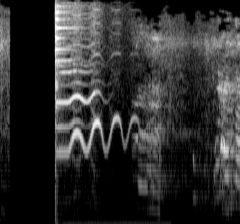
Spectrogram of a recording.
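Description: A cartoon 'boing' sound effect marking a comic fall: after a moment of dead silence it starts suddenly, a springy tone wobbling up and down in pitch for about a second.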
